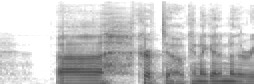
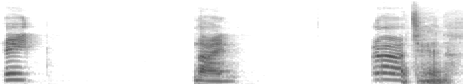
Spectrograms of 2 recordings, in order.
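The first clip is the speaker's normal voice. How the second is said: strained counting through push-ups; grunting out each rep; straining counting; 13 semitones higher, much slower than usual. Real, not acted.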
